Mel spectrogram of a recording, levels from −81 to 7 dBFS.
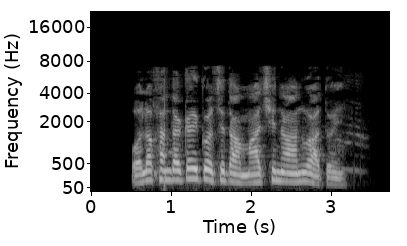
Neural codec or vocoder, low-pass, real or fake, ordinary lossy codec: none; 7.2 kHz; real; AAC, 32 kbps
